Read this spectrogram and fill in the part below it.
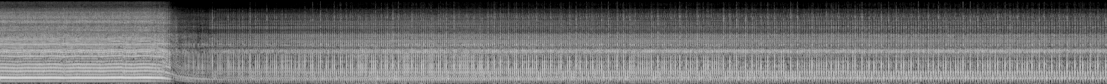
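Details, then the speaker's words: OS 40 FP glow engine, first run on a stand, 11x5 prop, OS #8 plug, 5% castor/synthetic fuel, after the air bleed screw was opened to lean the idle; high tone drops abruptly to a rough burbling idle with uneven firing; still slightly rich. "So we're still a little rich. So I was right, going the right direction."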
